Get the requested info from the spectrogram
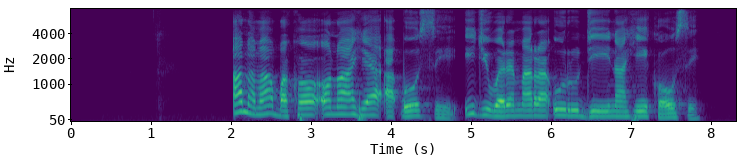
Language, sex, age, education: Igbo, male, 15-29, tertiary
